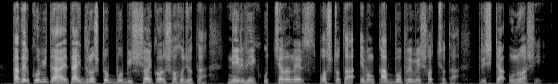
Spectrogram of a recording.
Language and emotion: Bengali, neutral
